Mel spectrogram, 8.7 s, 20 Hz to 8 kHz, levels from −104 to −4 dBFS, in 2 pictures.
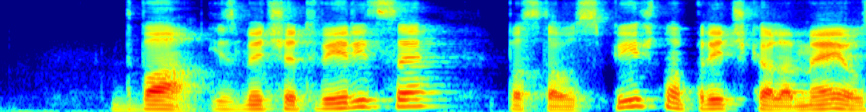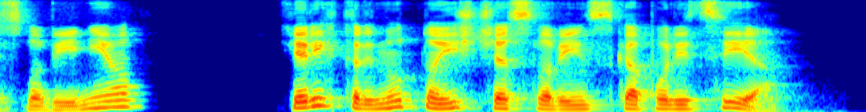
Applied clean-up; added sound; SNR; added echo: neural mask model Resemble Enhance denoiser.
